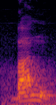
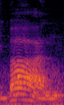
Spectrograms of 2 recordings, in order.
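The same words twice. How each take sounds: First: The pitch stays flat on a short vowel. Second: The pitch rises then falls on a long vowel. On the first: "sans l'intonation et sans la voyelle longue" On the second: "avec l'intonation qui monte et qui redescend"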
